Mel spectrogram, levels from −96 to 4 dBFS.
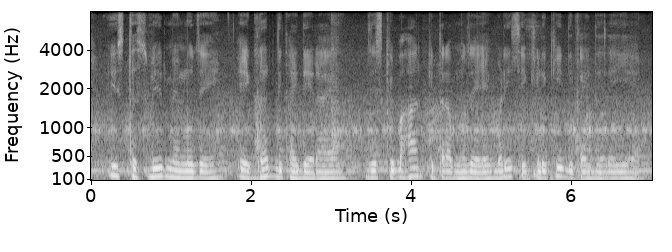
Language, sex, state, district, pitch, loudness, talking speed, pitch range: Hindi, male, Rajasthan, Bikaner, 120 Hz, -13 LUFS, 195 wpm, 115-135 Hz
